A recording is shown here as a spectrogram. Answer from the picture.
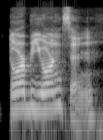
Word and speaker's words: Thorbjornsen: How do you pronounce that? Thorbjornsen.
